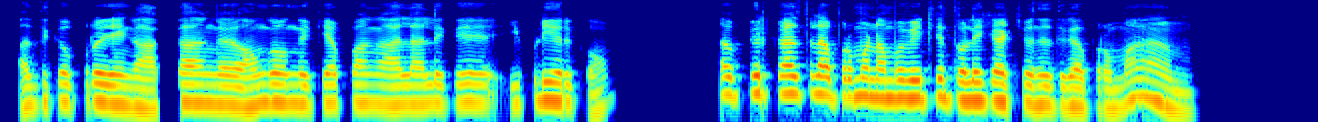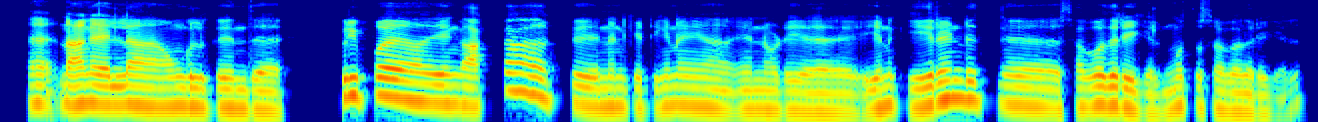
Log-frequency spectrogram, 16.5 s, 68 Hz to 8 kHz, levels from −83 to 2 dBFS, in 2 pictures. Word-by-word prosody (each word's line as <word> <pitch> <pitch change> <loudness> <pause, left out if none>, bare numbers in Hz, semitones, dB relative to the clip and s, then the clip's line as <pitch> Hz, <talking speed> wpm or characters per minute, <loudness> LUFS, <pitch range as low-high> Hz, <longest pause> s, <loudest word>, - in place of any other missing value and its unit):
அதுக்கப்புறம் 155 +2 -1
எங்க 130 -2 -1
அக்காங்க. 150 +2 -1 0.2
அவங்க 140 +3 0
அவங்க 145 -1 0
கேட்பாங்க 150 0 -2
ஆளாளுக்கு, 145 +1 -2 0.3
இப்படி 165 +3 -1
இருக்கும். 140 -7 -8 0.7
அ - - +3
பிற்காலத்துல 210 -1 +3
அப்புறமா 185 +1 0
நம்ப 175 0 +2
வீட்லயும் 175 0 +1
தொலைக்காட்சி 160 -1 +3
வந்ததுக்கப்புறமா, 135 +2 -2 1.3
அ - - 0 0.2
நாங்க 145 +2 +5
எல்லாம் 140 -1 +2
அவங்களுக்கு 130 -1 0
இந்த 120 0 -2 0.5
குறிப்பா 195 +1 +3 0.4
எங்க 145 -1 -1
அக்காக்கு 180 - -1
என்னன்னு 130 0 -3
கேட்டீங்கன்னா, 130 +2 -4
எ - - -2 0.2
என்னுடைய 115 -1 -3 0.5
எனக்கு 135 0 -3
2 170 +3 +3 0.3
அ 135 - 0 0.3
சகோதரிகள், 125 -6 +1
மூத்த 130 -1 -6
சகோதரிகள். 105 -1 -5
145 Hz, 125 wpm, -24 LUFS, 130-160 Hz, 1.3 s, நாங்க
